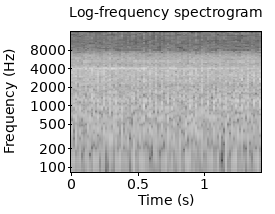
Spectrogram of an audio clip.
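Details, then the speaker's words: Isuzu Panther Royale diesel, idling after a 24-hour trip with a dry engine and a likely wrong 0.9 radiator cap (1.1 is standard): a steady, even clatter with no misses, knocks or smoke, healthy and normal. "Nah ini ya, walaupun habis dipakai perjalanan 24 jam tidak ada asap yang keluar, ini menandakan mesin ini sehat, tidak mogok, tidak ada asap yang keluar, berarti sehat normal."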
